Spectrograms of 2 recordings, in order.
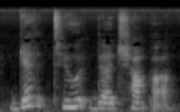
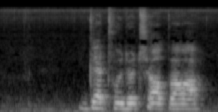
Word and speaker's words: Get to da Choppa: at a game called Get to the Choppa. Oh, pardon me, the designer told me it's properly pronounced Get to the Choppa. Sorry, that's my best Arnold Schwarzenegger impersonation.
